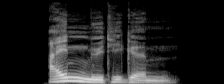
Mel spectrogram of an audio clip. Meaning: strong dative masculine/neuter singular of einmütig
- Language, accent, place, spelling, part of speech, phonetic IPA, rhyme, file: German, Germany, Berlin, einmütigem, adjective, [ˈaɪ̯nˌmyːtɪɡəm], -aɪ̯nmyːtɪɡəm, De-einmütigem.ogg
